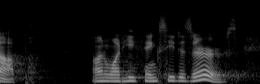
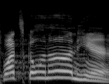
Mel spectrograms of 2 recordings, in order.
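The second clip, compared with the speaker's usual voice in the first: put-on older brother asking; 10 semitones higher, 9 dB louder than usual. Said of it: "he asks one of the servants".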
